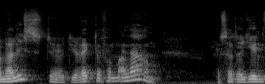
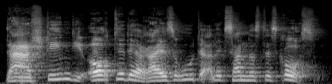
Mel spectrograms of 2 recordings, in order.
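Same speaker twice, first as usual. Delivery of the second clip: louder and louder, eager to prove it; excited protest; 5 semitones higher, 9 dB louder than usual. Acted. Professor insisting to Butschan, excited and loud. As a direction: push your case with rising volume.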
